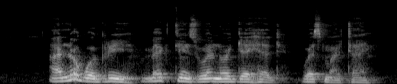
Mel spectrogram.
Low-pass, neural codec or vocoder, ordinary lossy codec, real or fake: 19.8 kHz; none; none; real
